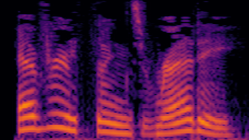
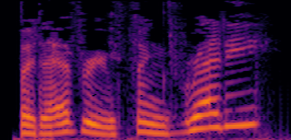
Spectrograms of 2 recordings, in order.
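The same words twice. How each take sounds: First: Said in the usual way. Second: READY rising into a question; questioning echo. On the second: A narrator's reading. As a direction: check back with a lift at the end on "ready". Wife echoes it as a question.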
